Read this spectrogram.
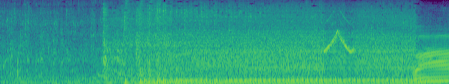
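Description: A drain cleaning machine hums steadily.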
